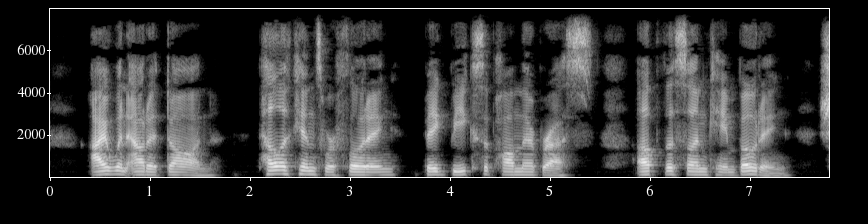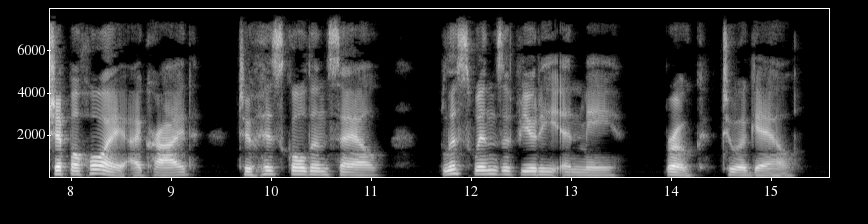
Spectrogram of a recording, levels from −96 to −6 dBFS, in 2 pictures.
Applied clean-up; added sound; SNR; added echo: none; none; none; none.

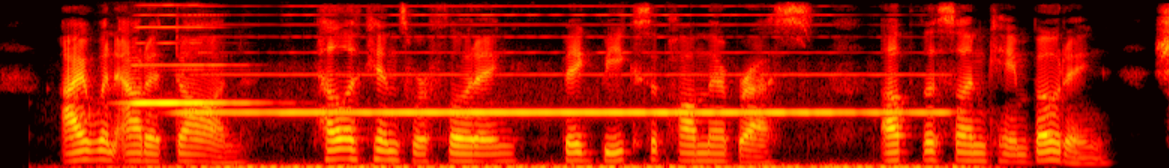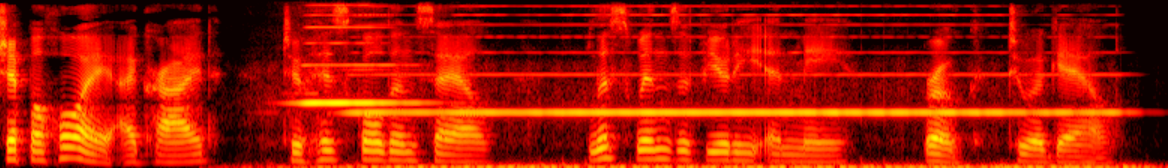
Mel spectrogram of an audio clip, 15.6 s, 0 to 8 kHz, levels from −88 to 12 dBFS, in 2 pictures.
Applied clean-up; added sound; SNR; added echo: none; Harmonica; -1 dB; none.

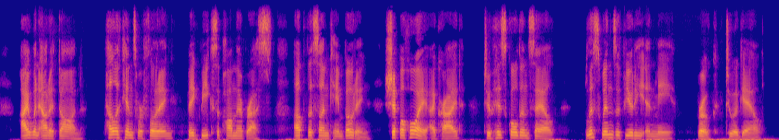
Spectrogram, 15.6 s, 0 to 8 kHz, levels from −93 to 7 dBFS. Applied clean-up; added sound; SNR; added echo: neural mask model Resemble Enhance denoiser.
